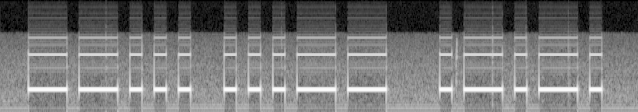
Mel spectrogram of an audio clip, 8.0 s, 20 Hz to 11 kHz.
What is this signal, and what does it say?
Morse code, heard as a keyed tone, about 8 wpm, 700 Hz. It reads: 73 <AR>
